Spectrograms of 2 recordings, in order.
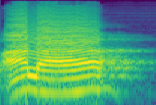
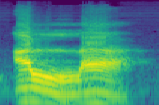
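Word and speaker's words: أَلَّا: Kalau nggak ada tasdidnya maka bacanya ala. Tapi kalau ada tasdidnya bacanya Allah.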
